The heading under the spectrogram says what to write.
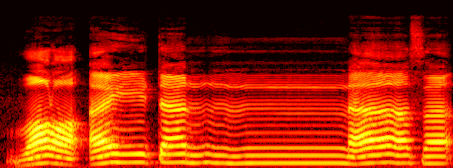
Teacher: ورأي، را کو پر پڑھنا ہے، اور حمزہ کو کھینچ کے ماننا ہے یا کے اوپر، ورأیتن ناس، تا کو آگے ڈائریکٹ نون کے ساتھ ملائیں گے اور یہاں پر ہم نے غنہ کر کے پڑھنا ہے، ٹھیک ہے. ورأیتن، نون مشدد ہے نا، نون مشدد کا وہ پتہ ہے ہمیشہ غنہ ہوتا ہے.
